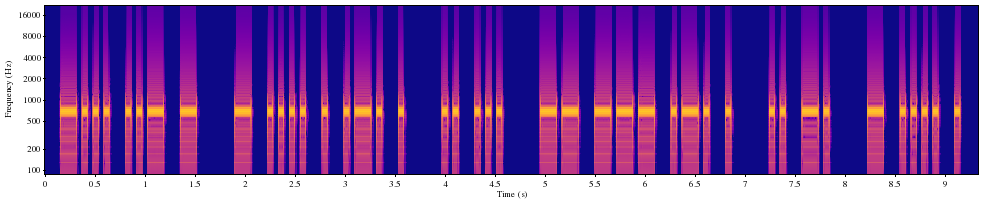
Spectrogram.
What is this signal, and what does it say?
Morse code, heard as a keyed tone, about 22 wpm, 700 Hz. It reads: BUT THERE IS MORE IN THE
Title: Sentences from Top 1000 Words - Review Part 5 - 22wpm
